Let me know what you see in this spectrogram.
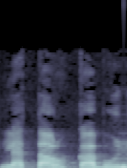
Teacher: لترکبن، را کو موٹا پڑھیں گے، لترکبن، نون کے اوپر تشدید ہے، یہاں ہم نے غنہ ادا کرنا ہے۔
